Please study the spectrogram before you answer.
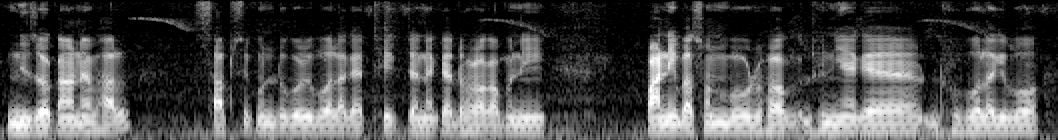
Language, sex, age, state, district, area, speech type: Assamese, male, 30-45, Assam, Golaghat, rural, spontaneous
